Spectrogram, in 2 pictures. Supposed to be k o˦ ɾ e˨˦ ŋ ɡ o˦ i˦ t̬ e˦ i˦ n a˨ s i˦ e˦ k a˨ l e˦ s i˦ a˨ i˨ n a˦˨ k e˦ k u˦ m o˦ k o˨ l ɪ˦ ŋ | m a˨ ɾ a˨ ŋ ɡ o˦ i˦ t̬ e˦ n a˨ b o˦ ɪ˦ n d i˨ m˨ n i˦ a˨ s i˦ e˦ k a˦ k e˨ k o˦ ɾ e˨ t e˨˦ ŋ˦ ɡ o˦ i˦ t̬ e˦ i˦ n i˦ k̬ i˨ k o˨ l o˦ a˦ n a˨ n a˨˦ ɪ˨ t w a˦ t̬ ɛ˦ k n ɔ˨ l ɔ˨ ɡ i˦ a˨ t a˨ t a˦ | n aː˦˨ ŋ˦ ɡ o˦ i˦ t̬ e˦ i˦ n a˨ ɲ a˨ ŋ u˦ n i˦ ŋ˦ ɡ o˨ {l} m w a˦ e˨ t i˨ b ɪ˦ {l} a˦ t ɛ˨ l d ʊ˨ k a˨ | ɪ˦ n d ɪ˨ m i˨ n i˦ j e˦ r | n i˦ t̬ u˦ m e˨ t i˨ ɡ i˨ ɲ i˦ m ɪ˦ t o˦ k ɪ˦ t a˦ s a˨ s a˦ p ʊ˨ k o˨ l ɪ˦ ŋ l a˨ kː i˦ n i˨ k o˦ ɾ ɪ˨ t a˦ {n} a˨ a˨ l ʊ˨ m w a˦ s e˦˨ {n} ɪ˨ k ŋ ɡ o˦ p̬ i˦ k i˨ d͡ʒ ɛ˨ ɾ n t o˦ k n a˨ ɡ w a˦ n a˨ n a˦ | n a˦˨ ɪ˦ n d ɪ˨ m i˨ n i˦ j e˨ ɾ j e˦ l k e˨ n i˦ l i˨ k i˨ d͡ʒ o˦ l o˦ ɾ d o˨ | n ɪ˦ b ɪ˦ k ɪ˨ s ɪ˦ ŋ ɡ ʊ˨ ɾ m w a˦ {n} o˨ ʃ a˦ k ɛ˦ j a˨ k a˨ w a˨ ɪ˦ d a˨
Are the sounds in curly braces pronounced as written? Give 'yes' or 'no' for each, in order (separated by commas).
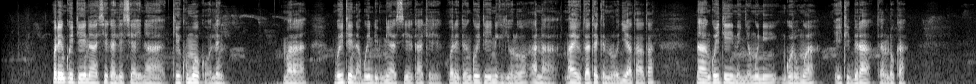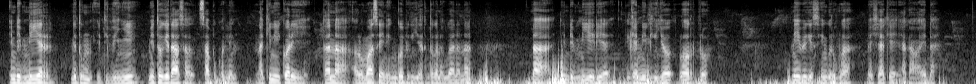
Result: no, no, yes, yes, yes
